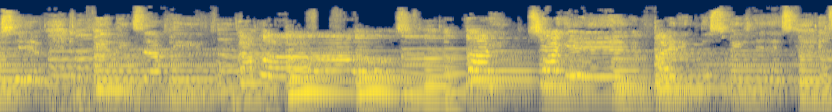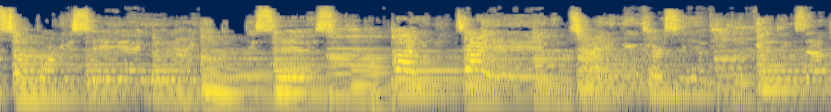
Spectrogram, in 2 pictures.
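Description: Digital piano played with both hands, a continuous run of struck chords and melody notes, with a woman's wordless singing coming in at times.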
